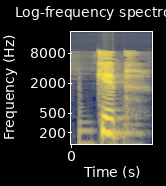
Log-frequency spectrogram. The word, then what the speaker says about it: kip: The I as short vowel is pronounced as E and as long vowel as I. Kip means chicken. Lief means lovely.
